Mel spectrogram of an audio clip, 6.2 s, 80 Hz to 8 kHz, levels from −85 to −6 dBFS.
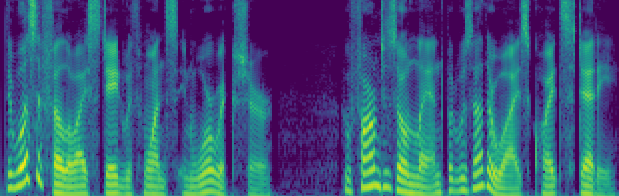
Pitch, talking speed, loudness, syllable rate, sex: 135 Hz, 195 wpm, -18 LUFS, 5.8 syllables/s, male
